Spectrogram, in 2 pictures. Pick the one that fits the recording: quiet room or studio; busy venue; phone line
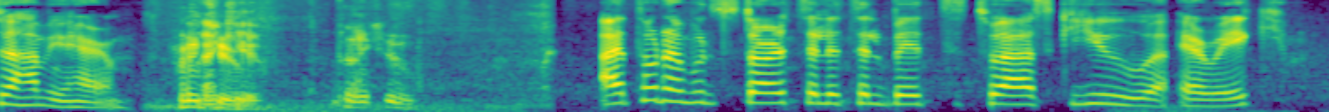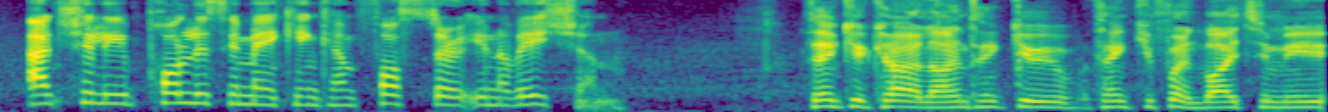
busy venue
